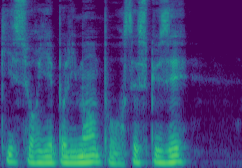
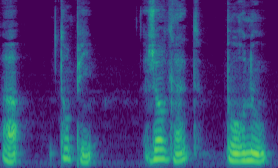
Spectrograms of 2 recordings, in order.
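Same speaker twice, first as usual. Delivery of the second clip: higher-pitched, stung regret; piqued; 5 semitones higher than usual. A narrator's reading. Miss Dixon turned down by the marquis, piqued. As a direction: say it nettled, with short pauses. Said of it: "avait l'air piqué".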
